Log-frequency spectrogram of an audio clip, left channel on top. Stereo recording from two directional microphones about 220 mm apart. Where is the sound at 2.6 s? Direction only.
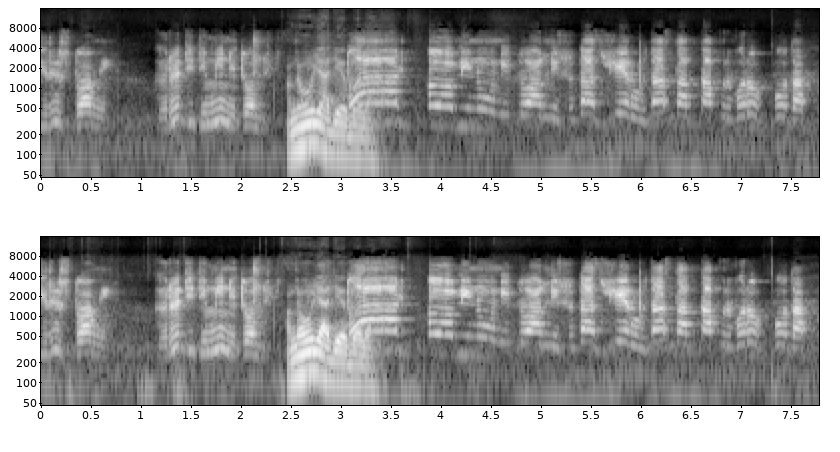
25° left (ahead or behind).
